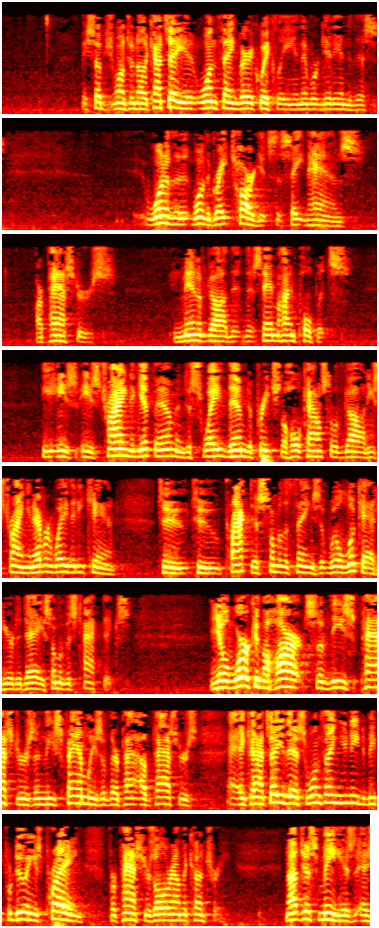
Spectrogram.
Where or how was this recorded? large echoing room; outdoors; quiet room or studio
large echoing room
